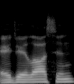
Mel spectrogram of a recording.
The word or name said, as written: AJ Lawson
